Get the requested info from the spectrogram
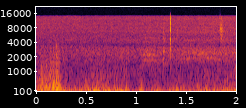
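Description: Strong gusty wind buffeting the microphone: a rough, uneven low rumble that rises and falls with the gusts.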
